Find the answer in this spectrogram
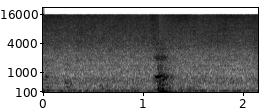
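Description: Beef steak sizzling steadily in a hot iron pan, with a short knock about a second in.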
